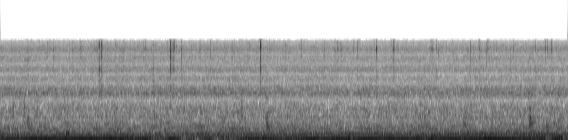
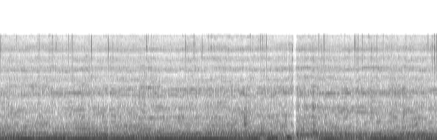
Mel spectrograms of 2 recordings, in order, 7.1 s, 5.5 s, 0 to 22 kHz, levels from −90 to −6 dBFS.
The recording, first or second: first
